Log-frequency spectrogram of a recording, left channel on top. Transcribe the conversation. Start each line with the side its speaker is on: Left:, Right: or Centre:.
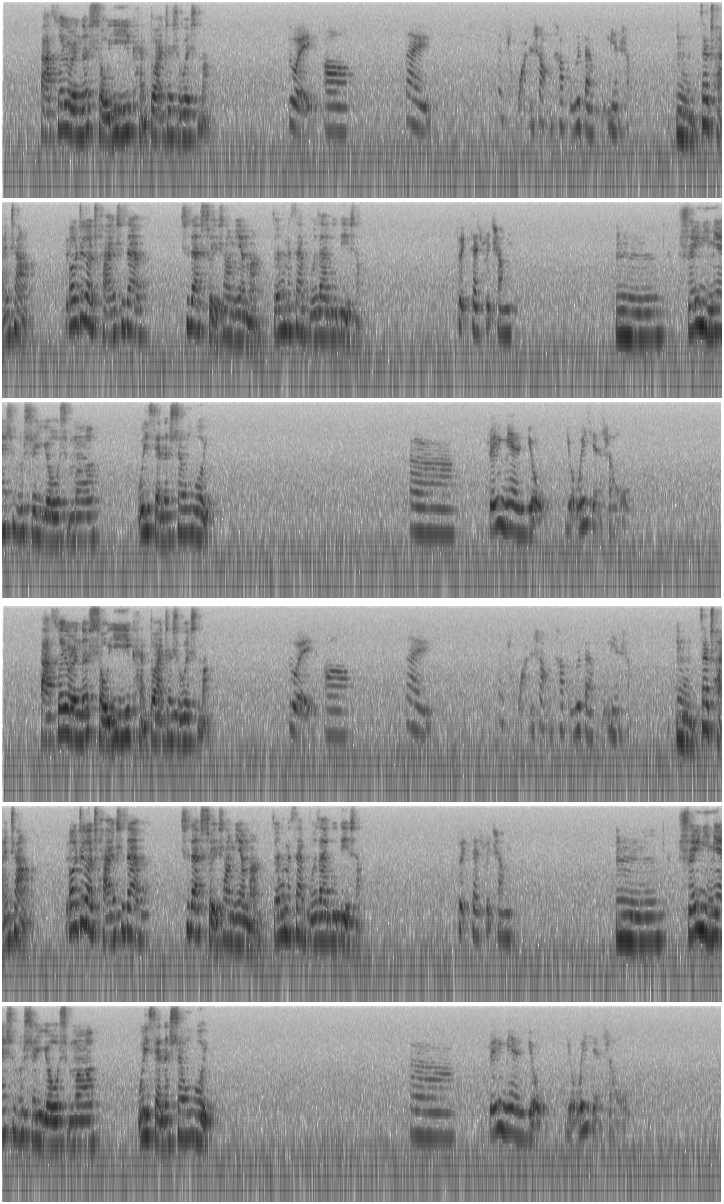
Right: 把所有人的手一一砍断，这是为什么？
Left: 对啊、在在船上，他不是在湖面上，
Right: 嗯，在船上，
Left: 对。
Right: 然后这个船是在是在水上面嘛，就是他们现在不是在陆地上。
Left: 对，在水上面，
Right: 嗯，水里面是不是有什么危险的生物？
Left: 呃，水里面有有危险生物，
